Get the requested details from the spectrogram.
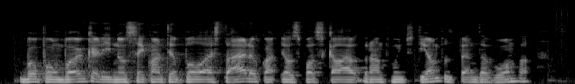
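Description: A man at medium pitch, very fast and monotone with flat intonation, amid noticeable background noise. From Portugal. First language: Portuguese. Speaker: podcast co-host. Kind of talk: casual chat. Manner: halting.

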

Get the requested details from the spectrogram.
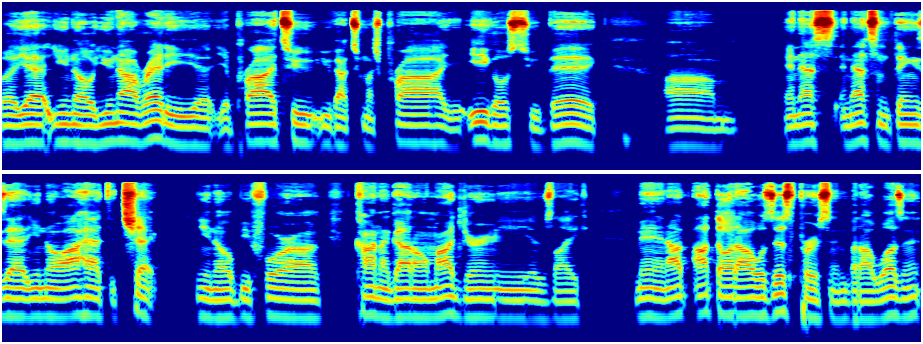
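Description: A man with an American accent and a very deep, low pitch, flat and monotone at a moderate pace, in a very clean, silent-background recording with dry, close sound and no echo. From Pennsylvania, Delaware County. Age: 30s. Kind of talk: casual chat.

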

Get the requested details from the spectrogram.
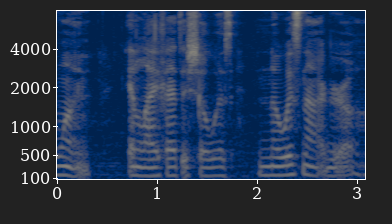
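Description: Someone speaks at a moderate pace with an American accent, on a very clean recording with a silent background. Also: woman. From US Midwest, Illinois. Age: 20s. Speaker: wellness coach podcast host. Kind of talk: casual personal monologue.

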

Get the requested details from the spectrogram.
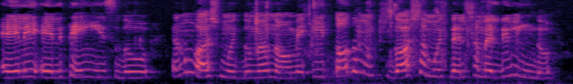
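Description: A woman talks at a fairly quick pace with hardly any pauses, over noticeable background noise. Her pitch is high, with ordinary variation. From Currais Novos, Seridó, Rio Grande do Norte, Brazil. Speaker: illustrator and comic artist. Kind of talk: casual chat.

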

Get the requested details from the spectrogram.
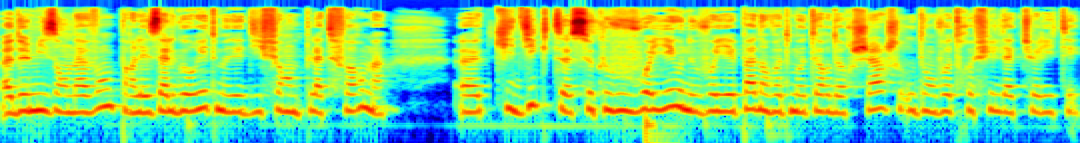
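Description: On a very clean recording with a silent background, a woman with a fairly high pitch and a dark, mellow, somewhat breathy tone speaks at a moderate pace in a flat monotone. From France. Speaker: language learning coach. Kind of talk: solo podcast monologue.

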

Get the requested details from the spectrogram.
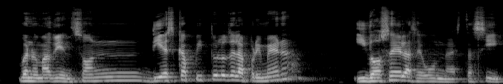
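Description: Speaking at a moderate pace, a man with a fairly high pitch and ordinary pitch variation has an ordinary speaking voice. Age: 30s. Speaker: podcast co-host, university teacher. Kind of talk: casual chat.

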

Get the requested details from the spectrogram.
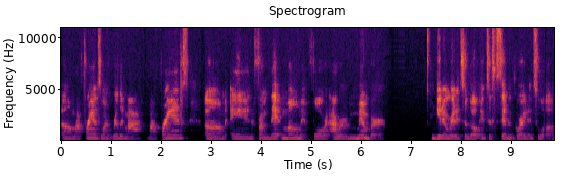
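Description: A woman in a Memphis accent speaks at a fairly slow pace, her medium pitch carried in a monotone, flat intonation. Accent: Southern US, Memphis. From Memphis, Tennessee, US South. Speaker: makeup artist and entrepreneur. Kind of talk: casual interview chat.

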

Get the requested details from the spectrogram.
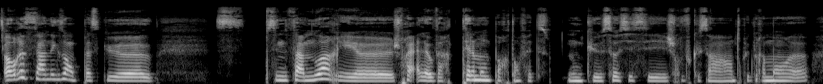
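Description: The recording is very clean, with a silent background and a dry, close sound with no echo. A woman with a fairly low pitch speaks at a moderate pace with ordinary pitch variation. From France. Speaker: engineering student. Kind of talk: interview. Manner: halting.

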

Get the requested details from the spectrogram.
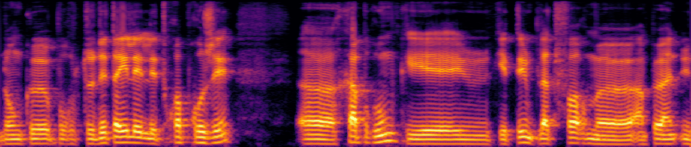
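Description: Here a man speaks with a very deep, low pitch. His pace is very slow. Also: very clean recording, silent background. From Peru (Lima), born in Belgium. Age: 30s. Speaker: no-code agency cofounder. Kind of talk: interview. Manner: halting, frequent repetitions.

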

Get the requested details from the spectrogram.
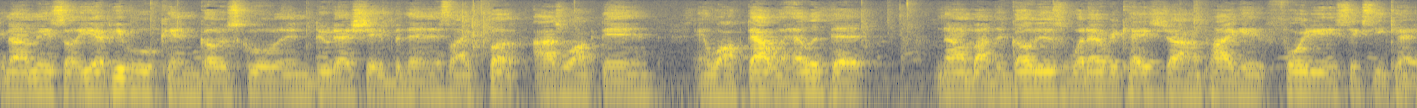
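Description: Over noticeable background noise, the speech moves at a fairly quick pace with a flat, monotone intonation. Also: man, fairly low pitch for a man. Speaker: podcast guest, works in tech project management. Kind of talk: casual chat.

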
